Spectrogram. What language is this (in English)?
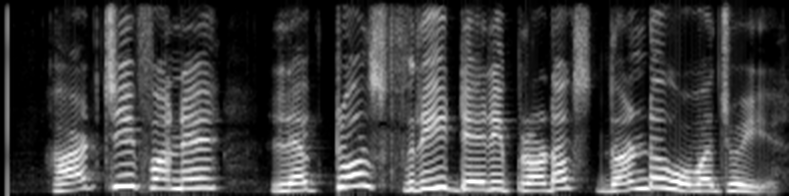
Gujarati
